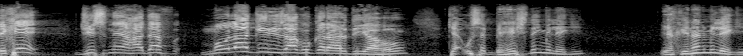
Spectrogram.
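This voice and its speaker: On a very clean recording with a silent background, a man projects a raised voice with a high pitch, a bright, sharp tone and very wide pitch swings. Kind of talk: religious sermon (majlis) lecture.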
